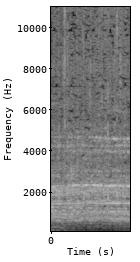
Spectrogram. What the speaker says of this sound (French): Bravo à tous les cosplayers. Applaudissez-les bien fort, s'il vous plaît.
